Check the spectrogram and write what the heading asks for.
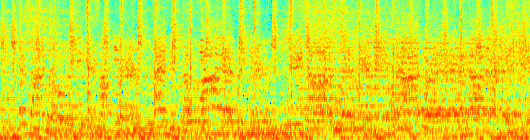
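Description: Large mixed choir singing a gospel song with instrumental accompaniment and a steady beat.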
